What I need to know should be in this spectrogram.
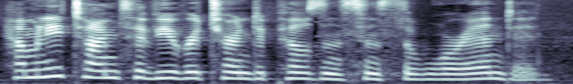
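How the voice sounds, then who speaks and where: Female interviewer, average pitch, delivering prepared questions. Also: a little fast, darkish tone.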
